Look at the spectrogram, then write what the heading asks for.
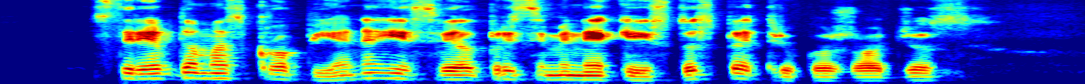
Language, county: Lithuanian, Alytus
